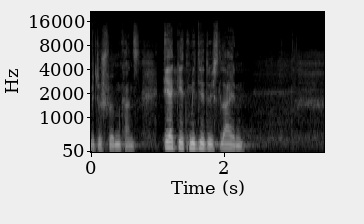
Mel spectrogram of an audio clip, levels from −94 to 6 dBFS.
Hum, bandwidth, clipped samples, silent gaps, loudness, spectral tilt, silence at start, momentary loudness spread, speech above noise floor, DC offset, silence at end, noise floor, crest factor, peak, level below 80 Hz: none; 15.5 kHz; under 0.1%; none; -38 LUFS; -6 dB/octave; 0 s; 14 LU; 31 dB; under 0.1%; 1.2 s; -69 dBFS; 20 dB; -18 dBFS; -88 dBFS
